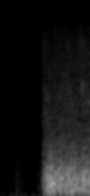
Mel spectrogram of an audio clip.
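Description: After a brief hush, a heavy downpour crashes in loudly with a deep rumbling undertone, like a thunderstorm with pounding rain, sustained.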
